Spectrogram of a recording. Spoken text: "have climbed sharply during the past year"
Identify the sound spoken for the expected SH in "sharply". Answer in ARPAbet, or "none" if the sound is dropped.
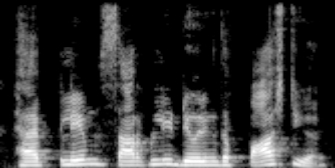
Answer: S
